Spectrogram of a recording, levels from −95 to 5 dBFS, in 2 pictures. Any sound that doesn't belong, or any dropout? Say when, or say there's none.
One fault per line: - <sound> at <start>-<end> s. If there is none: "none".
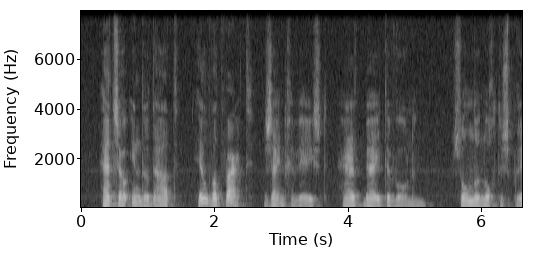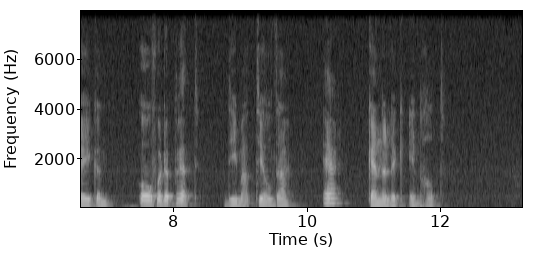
none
